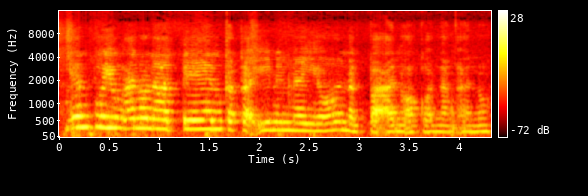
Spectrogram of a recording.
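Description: There is light background noise behind a woman's voice. She talks at a fairly slow pace with lively intonation. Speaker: vlogger. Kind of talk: casual vlog chat. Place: home room. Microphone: phone near.

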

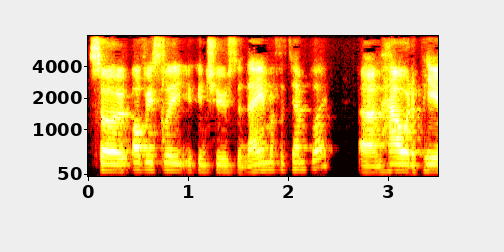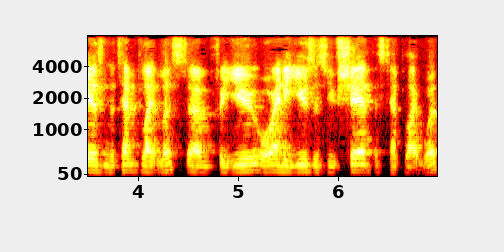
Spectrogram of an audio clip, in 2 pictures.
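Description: Here a man talks at a fairly quick pace with a fairly bright tone. His intonation stays fairly even. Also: medium pitch for a man.

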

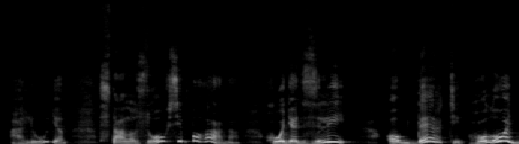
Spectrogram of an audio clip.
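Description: A woman speaks very slowly in a somewhat breathy voice of medium pitch. Her pitch swings very widely. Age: old. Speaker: storyteller. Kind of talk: bedtime story reading for children.

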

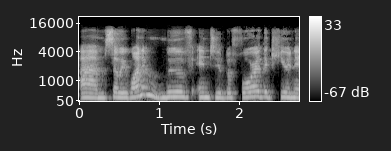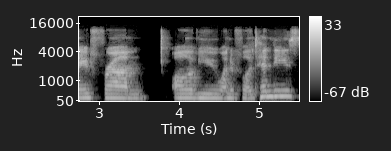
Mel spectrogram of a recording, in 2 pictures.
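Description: A woman speaks in a somewhat breathy voice with ordinary pitch variation. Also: moderate pace, quiet background. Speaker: panel moderator. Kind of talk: panel moderation. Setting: video call. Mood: warm, friendly. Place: home room. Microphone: video call.

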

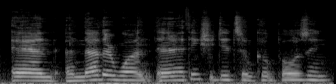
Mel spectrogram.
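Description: A woman with an Upper Midwest accent speaks at a moderate pace. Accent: Upper Midwest American. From US Midwest, Minneapolis. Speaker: music professor. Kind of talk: oral history interview.

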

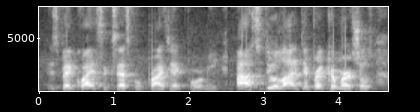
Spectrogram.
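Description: Audible room echo surrounds the voice. A man is talking at a moderate pace. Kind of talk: interview answer. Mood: upbeat, proud.

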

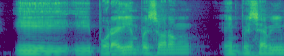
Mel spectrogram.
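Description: The voice has a dark, mellow tone and fairly even intonation. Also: man. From Panama. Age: 30s. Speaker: accordionist and band leader; guest. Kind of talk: casual interview chat. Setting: studio. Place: studio. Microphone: studio mic.

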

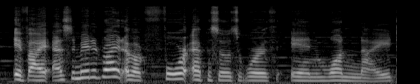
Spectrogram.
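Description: A woman with music in the background. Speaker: let's play gamer. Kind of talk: casual game commentary with text read-aloud.

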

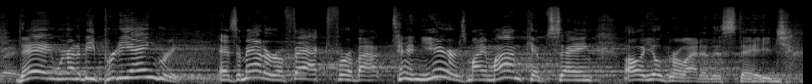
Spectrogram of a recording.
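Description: A man talks with very wide pitch swings. Audible room echo and light background noise come through. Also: moderate pace. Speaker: speaker. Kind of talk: sermon. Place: church. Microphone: podium.

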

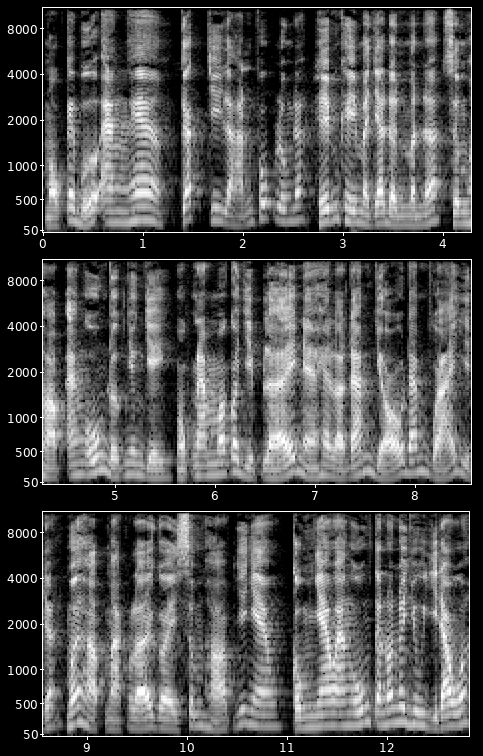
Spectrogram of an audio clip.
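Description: A man speaks at a high pitch with lively intonation. He leaves hardly any pauses. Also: quiet background. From southern Vietnam. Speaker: rural cooking vlogger. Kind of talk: casual vlog narration. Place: garden. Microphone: phone near.

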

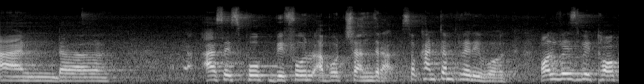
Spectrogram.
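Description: A woman is speaking. There is light background noise and audible room echo. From Chennai, Tamil Nadu, India; Tamil Nadu, India. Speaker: Bharatanatyam dancer and teacher; teacher. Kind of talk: interview talk. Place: empty room.

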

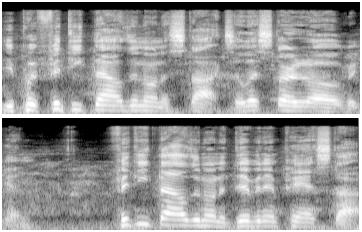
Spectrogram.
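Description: Over light background noise, a man talks at a very fast pace in a high pitch, the sound dry with no echo. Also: ordinary pitch variation. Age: 50s. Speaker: finance YouTuber. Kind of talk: casual monologue to camera. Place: open country. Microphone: phone near.

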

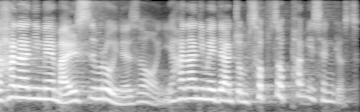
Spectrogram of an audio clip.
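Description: A man's raised, projected voice, high-pitched with a bright, sharp tone, lively intonation and a fairly quick pace, on a very clean recording with a silent background. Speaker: pastor. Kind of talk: sermon. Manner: gets loud when preaching.

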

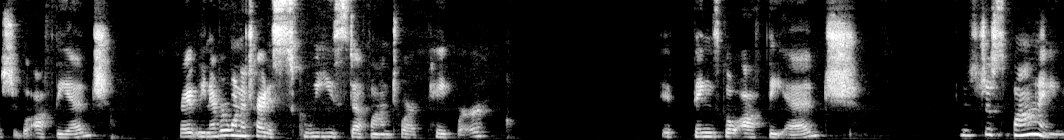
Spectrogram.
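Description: A somewhat breathy voice moves at a fairly slow pace with long, frequent pauses and very wide pitch swings. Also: woman. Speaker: art teacher. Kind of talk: tutorial. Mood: warm, encouraging. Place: home room. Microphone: phone near.

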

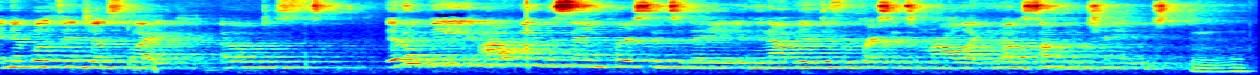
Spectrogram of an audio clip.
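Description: A woman speaks at a moderate pace with ordinary pitch variation. Strong room echo and light background noise fill the recording. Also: fairly high pitch for a woman. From US South, rural Georgia. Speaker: church member giving testimony. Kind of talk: testimony. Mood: earnest, emotional. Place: hall.

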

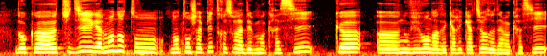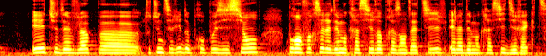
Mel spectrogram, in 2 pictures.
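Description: A woman uses an ordinary speaking voice, moderate in pace and fairly high in pitch, with fairly even intonation. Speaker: student activist, moderator; moderator. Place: hall. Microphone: podium.

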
